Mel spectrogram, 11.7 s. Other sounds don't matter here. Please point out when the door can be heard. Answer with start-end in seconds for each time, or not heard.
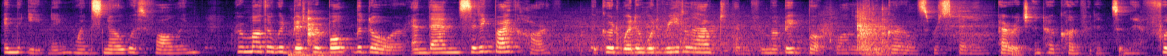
2.9-3.6, 8.1-9.9.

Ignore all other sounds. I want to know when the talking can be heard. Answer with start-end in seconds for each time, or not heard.
0.0-11.6.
